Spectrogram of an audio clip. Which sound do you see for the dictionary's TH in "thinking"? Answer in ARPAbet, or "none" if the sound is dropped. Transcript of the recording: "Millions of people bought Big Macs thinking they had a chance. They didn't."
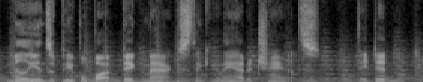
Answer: TH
